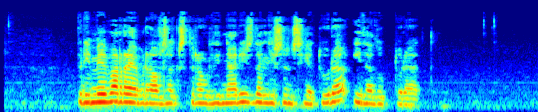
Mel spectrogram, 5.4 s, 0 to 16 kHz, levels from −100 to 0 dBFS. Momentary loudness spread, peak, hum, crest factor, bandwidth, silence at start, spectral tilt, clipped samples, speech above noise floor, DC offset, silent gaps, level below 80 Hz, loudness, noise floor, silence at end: 16 LU; -6 dBFS; none; 18 dB; 10 kHz; 0.8 s; -4.5 dB/octave; under 0.1%; 38 dB; under 0.1%; none; -66 dBFS; -24 LUFS; -61 dBFS; 1.2 s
